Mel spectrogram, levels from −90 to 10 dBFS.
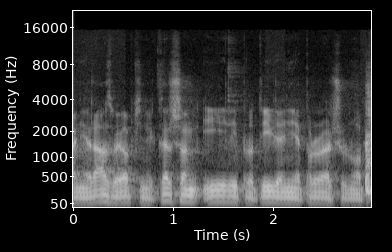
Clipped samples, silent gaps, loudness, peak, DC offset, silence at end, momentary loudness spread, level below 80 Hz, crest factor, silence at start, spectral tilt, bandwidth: under 0.1%; none; -20 LUFS; -2 dBFS; under 0.1%; 0 s; 4 LU; -44 dBFS; 16 dB; 0 s; -6 dB/octave; 15 kHz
